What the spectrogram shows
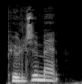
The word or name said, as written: pølsemand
